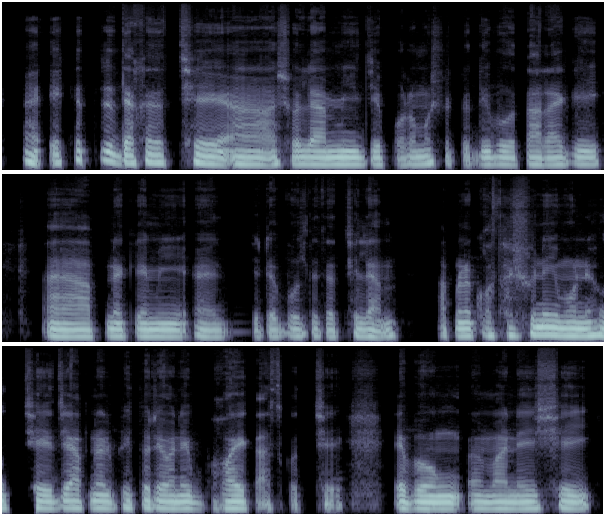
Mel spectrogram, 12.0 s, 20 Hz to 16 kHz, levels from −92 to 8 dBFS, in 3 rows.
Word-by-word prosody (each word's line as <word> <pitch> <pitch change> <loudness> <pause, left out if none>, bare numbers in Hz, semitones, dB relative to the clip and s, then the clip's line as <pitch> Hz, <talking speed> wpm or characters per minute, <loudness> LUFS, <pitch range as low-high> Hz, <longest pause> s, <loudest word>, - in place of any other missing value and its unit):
অ্যা 140 - +3
এক্ষেত্রে 165 +4 -2
দেখা 125 +2 0
যাচ্ছে 130 +2 -2 0.2
অ্যা 115 0 +2 0.2
আসলে 110 -2 0
আমি 110 0 +5
যে 110 - +1
পরামর্শটা 110 +4 -4
দিবো, 110 +1 0
তার 110 -1 -1
আগে 110 0 -2 0.4
অ্যা 110 - +2 0.2
আপনাকে 110 +1 -3
আমি 105 0 +3 0.2
অ্যা 115 -5 -2 0.3
যেটা 105 - -6
বলতে 110 +1 -4
চাচ্ছিলাম, 105 -1 -2 0.4
আপনার 115 -1 +1
কথা 120 +2 -6
শুনেই 130 -1 +5
মনে 115 0 +5
হচ্ছে 115 +1 -2
যে - - +1
আপনার 110 0 +1
ভেতরে 115 0 -1
অনেক 105 0 +3 0.2
ভয় 110 -1 +3
কাজ - - -8
করছে, - - -11 0.5
এবং 105 0 +4 0.3
আ - - +1
মানে 105 0 +2 0.2
সেই 105 -2 +2
110 Hz, 175 wpm, -25 LUFS, 105-120 Hz, 0.5 s, আমি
